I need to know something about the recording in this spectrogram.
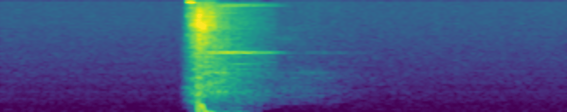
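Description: A short game menu sound clicks once.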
